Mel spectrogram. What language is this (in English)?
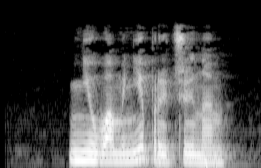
Belarusian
